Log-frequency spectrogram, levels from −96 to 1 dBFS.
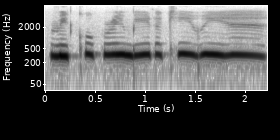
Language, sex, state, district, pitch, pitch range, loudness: Hindi, female, Bihar, Patna, 335 Hz, 325-345 Hz, -12 LUFS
